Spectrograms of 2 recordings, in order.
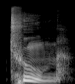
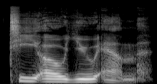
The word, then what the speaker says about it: toum: It is spelled T-O-U-M. And I'm sure lots of people will have lots of thoughts about the way I am pronouncing it, but I've listened to lots of people pronouncing it, and toum is the best I can do within a voice that feels authentic to me and how I talk.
